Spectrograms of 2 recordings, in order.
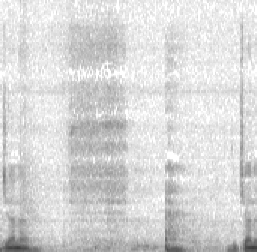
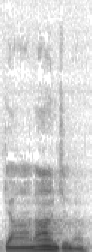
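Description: First: It begins with a plain 'j', repeated as jana. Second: It begins with a 'gy' sound, jnana plus anjana. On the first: It means people, people. The speaker calls it wrong. "It's not jana jana" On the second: It means the ointment of knowledge. The speaker calls it right. "so it's jnananjana"

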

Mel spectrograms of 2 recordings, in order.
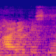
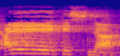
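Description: First: It is said flatly, without feeling. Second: It is said with strong, joyful feeling. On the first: The chanter feels nothing toward God. The speaker calls it wrong. "Если мы равнодушно говорим" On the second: The chanter addresses God with love. The speaker calls it right. "стоит нам поднять руки вверх и сказать"

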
